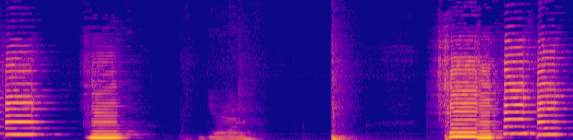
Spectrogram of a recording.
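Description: Alto saxophone playing a short riff of separate notes that ends on a lower note, then, after a brief pause, starting the same riff again.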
